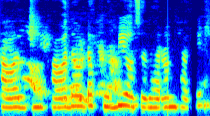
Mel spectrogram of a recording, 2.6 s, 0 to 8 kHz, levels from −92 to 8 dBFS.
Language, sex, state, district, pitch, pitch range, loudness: Bengali, female, West Bengal, Kolkata, 240 Hz, 235-265 Hz, -15 LUFS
